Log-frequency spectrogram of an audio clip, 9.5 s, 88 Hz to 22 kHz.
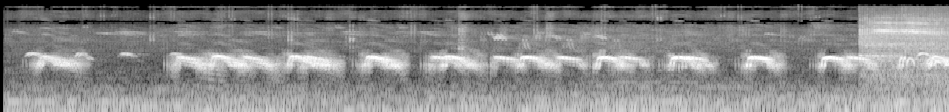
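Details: Wild local zebra dove singing, used as a lure to get other doves singing: short hooked cooing notes in quick bursts, repeated in phrases about every 0.7 seconds. A low rumbling background runs throughout.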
